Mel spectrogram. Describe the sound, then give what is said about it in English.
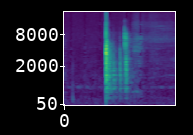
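Two dice land with a sharp clack and tumble through a few quick, bright rattling bounces before settling on a two and a four, all within about half a second, with no talking. “That's one dice. I'm at minus one.”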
